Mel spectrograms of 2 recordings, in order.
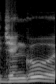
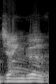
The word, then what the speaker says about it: Django: Oui, Django, with Django, voilà, et il lui dit le, le D ne, se prononce pas, et l'autre lui répond, je sais.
